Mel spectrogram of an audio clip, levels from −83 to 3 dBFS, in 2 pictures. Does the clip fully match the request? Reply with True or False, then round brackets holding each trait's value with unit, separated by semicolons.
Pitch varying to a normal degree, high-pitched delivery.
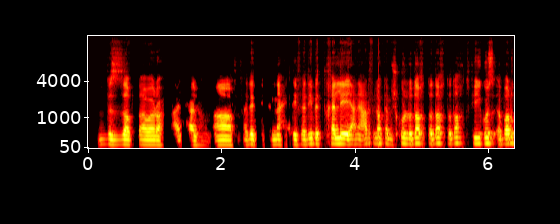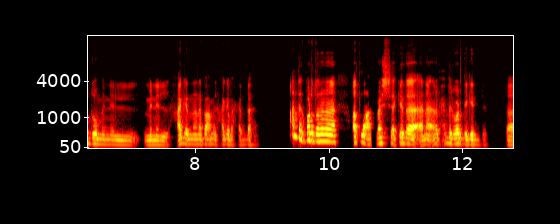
False (3.3 semitones; 120 Hz)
